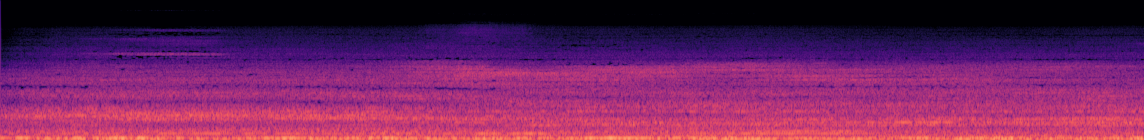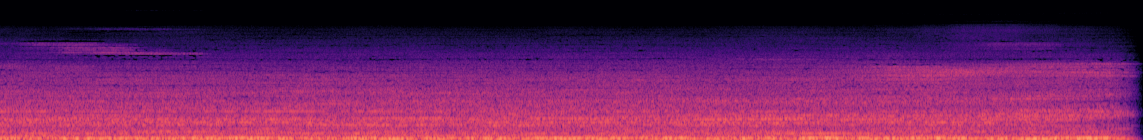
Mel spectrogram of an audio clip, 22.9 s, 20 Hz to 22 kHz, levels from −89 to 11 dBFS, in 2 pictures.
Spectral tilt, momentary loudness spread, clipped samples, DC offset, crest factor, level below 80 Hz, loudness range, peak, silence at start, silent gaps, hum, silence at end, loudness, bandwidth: -8 dB/octave; 3 LU; under 0.1%; under 0.1%; 14 dB; -22 dBFS; 2 LU; -4 dBFS; 0 s; none; none; 0.05 s; -19 LUFS; 6.8 kHz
